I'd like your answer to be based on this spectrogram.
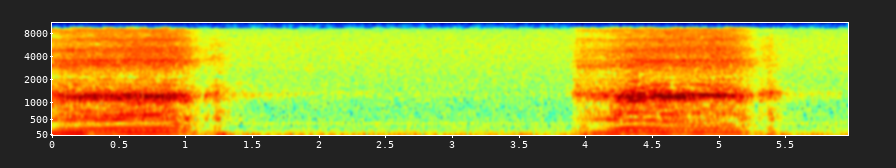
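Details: Sleep snoring recorded with the SnoreLab app: two loud, buzzing snores on breathing in, with quiet breathing out between; roughly 15 breaths a minute.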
